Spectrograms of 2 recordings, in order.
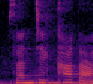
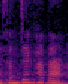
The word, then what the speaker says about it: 산책하다: 산책하다 chỗ này chúng ta sẽ đọc là 카다 các bạn nhé. 산책하다 nối kia với là hiểu biến thành 카다.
